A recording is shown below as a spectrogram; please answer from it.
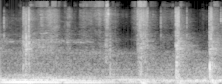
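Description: Tarot cards being shuffled by hand in a steady riffling rhythm, several crisp bursts close up over a low steady hum, with no talking.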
